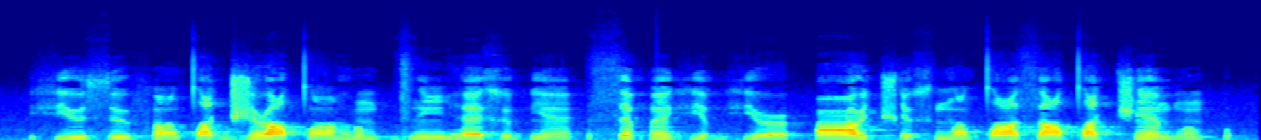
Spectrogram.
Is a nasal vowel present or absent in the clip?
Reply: present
